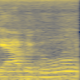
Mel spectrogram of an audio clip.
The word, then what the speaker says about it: gabagool: I recently learned that gabagool is spelled not at all how it's pronounced. It's like capicola or some bullshit.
